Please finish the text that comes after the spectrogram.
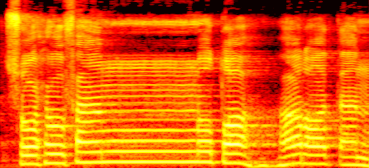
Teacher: صحفا فا کی دو زبر کو جب میم سے ملائیں گے تو فم بنے گا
